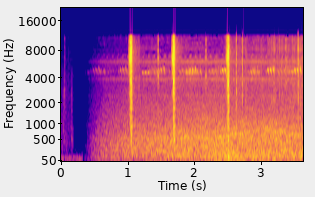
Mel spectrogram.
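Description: A lighter clicks sharply several times.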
